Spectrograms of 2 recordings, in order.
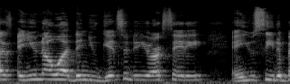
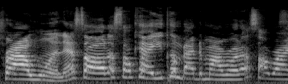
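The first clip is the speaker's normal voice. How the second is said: mock encouragement; 5 semitones higher, 6 dB louder than usual. Voices encouragement to the scared team.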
